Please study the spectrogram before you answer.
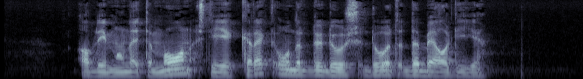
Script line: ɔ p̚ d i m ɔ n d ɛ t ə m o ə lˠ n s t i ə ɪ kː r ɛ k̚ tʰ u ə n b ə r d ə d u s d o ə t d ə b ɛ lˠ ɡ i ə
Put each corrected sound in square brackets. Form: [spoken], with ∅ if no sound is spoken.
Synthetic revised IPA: ɔ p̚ d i m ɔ n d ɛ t ə m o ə [∅] n s t i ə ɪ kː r ɛ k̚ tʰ u ə n [d] ə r d ə d u s d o ə t d ə b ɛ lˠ ɡ i ə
